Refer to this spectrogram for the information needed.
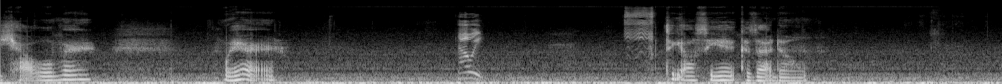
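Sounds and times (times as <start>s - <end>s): person calling high-pitched: 6.2s - 6.6s.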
